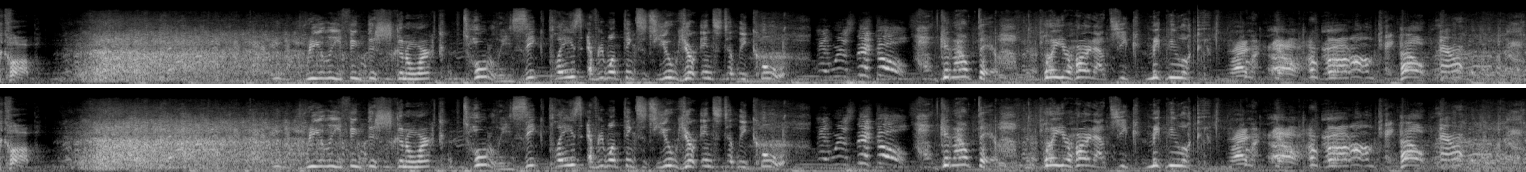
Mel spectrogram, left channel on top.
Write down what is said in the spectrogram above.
cob. You really think this is gonna work? Totally. Zeke plays, everyone thinks it's you, you're instantly cool. Hey, where's Nichols? Oh, get out there. Play your heart out, Zeke. Make me look good. Right. Okay. Help!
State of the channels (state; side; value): normal; both; correlation 0.96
